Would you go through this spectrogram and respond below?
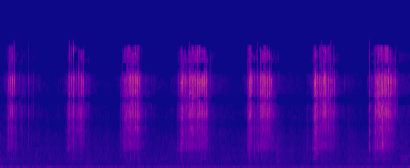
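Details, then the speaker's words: Cadillac CTS-V GM LS transmission internal slave-cylinder throw-out bearing spun by hand: gritty, scratchy rattle about once a second; bearing noisy, suspected to contribute to noise alongside a slipping clutch; cause not confirmed. "this throughout bearing had some some play like this but the new one does as well but it's noisy so i'm thinking that can be a contributing factor to my issue"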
